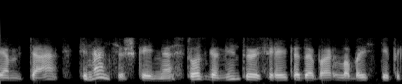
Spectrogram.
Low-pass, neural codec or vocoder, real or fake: 3.6 kHz; none; real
